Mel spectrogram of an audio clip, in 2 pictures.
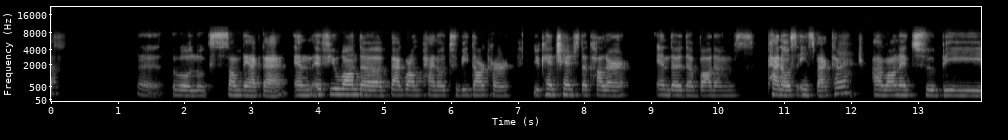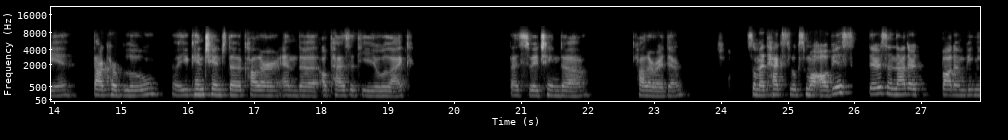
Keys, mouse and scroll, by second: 1.4-2.1 drag, 8.1 click, 9.9-13.0 drag, 13.6 click, 14.4-16.4 drag, 23.0 click, 24.7 click, 26.7 click.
